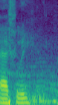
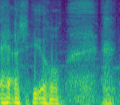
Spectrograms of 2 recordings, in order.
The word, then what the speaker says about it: Ashli: That's why I said Ash Hill. And the only reason I knew you was pronouncing it wrong because I heard him, Rick Ortiz and Ashley.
